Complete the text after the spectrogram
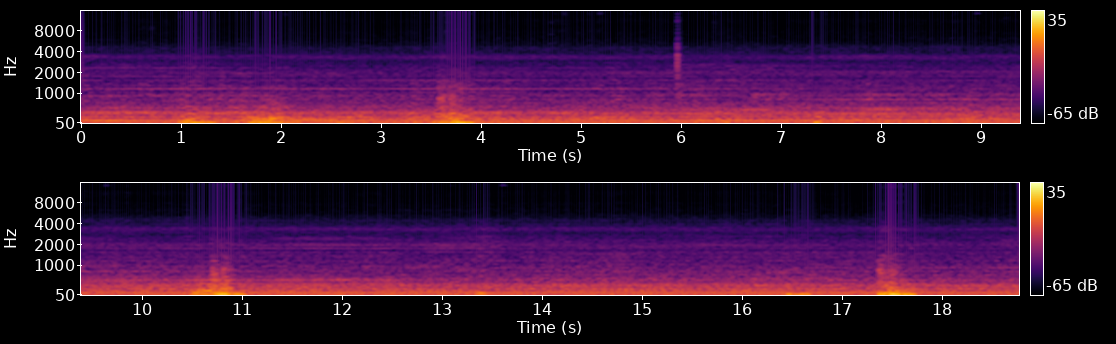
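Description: Thuds sound as the car passes over joints in the road.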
